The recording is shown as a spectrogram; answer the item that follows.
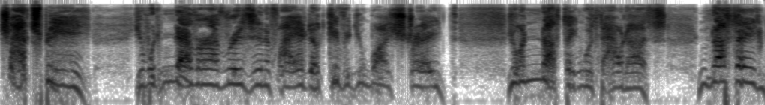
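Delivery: very high, shrill, furious screaming. Voicing a character screaming at a glowing portal: screaming in rage. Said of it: "screaming at it".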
